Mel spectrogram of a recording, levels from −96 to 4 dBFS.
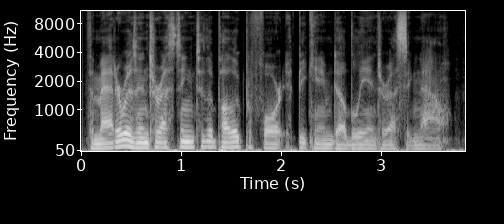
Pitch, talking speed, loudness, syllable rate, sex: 100 Hz, 220 wpm, -18 LUFS, 7.3 syllables/s, male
